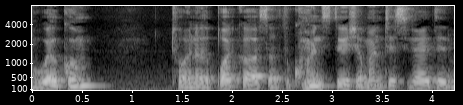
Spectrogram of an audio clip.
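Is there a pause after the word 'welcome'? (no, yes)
yes. There is a pause after 'welcome'. "I used to have this pause after I say welcome"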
